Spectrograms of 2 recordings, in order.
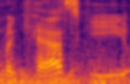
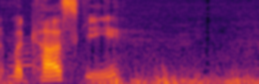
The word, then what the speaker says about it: McCuskey: oh one for three excuse me i keep saying that wrong one of those names i've got the wrong pronunciation stuck in my head and i can't get rid of it ryan mccuskey first pitch a little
